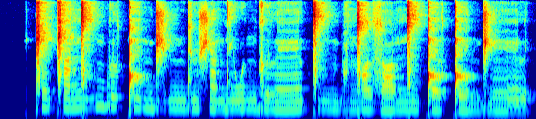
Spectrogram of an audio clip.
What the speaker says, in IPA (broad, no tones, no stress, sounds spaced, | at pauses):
ǁ ẽ ǁ ã ŋ͡ǀ i̤ m b ɯ l ǃ i l n d͡ʒ e̤ ŋ n d ʉ ʃ ã n d ĩ w ɯ ŋ ɡ ɯ l ẽː l ǀ i ŋ m b a̤ ŋ͡ǀ ɒ l z ɒ l ŋ͡ǀ ĩ ǃ ɛ l ǃ e n d͡ʒ ẽː l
